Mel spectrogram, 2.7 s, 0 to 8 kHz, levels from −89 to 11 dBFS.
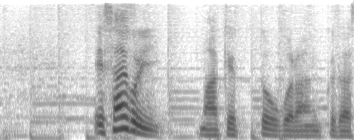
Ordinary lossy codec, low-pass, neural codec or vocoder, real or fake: none; 7.2 kHz; codec, 16 kHz in and 24 kHz out, 1 kbps, XY-Tokenizer; fake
